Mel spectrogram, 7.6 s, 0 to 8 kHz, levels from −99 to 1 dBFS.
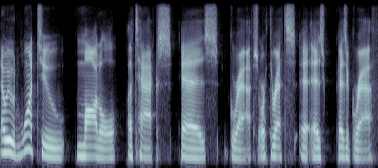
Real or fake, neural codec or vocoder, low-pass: real; none; 7.2 kHz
